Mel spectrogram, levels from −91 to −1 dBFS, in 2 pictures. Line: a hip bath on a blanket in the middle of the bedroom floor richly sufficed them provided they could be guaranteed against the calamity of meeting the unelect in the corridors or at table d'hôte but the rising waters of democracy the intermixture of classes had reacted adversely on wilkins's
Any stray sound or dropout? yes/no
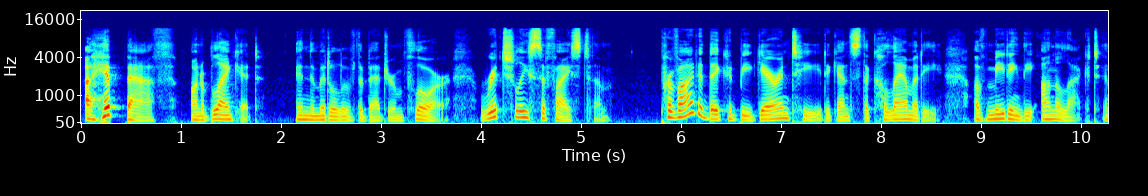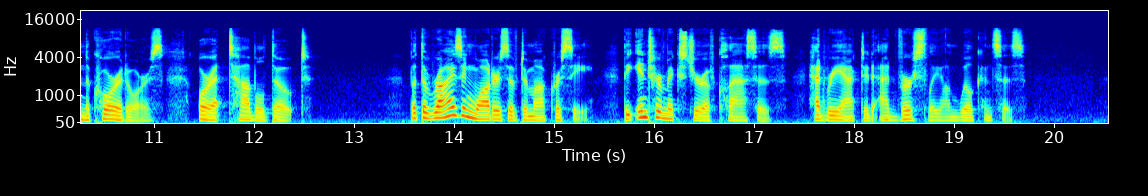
no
